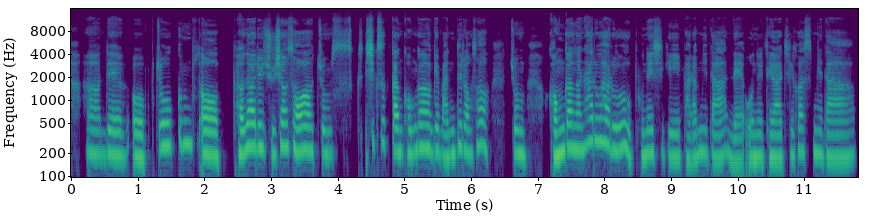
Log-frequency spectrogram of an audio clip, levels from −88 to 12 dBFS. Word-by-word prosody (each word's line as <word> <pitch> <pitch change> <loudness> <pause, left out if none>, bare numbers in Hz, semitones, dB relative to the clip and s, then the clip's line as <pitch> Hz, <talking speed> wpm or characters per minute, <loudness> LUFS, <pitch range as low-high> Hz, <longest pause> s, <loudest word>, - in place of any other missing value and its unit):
아 200 -2 -3
네. 190 -1 0
어 175 -1 +3 0.2
쪼끔 250 +2 0 0.2
어 190 -2 +5 0.2
변화를 240 +4 +4
주셔서 220 +1 +4
좀 200 -2 -4
스 190 - -8 0.2
식습관 260 -7 +2
건강하게 220 +2 +1
만들어서 205 +5 -2 0.3
좀 200 -2 -1 0.3
건강한 225 +4 +3
하루하루 255 -6 +1
보내시기 185 -2 -3
바랍니다. 175 +1 -3
네 160 -3 -4
오늘 175 0 -2
대화 175 0 0
즐거웠습니다. 185 -2 -4
200 Hz, 265 characters per minute, -24 LUFS, 185-235 Hz, 0.3 s, 어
